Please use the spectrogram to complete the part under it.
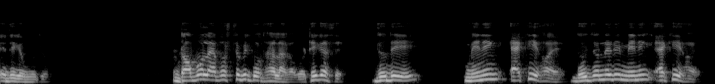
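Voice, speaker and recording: A man's voice: sits high, a little mellow, dull audio. A man teaching an English grammar lesson, constantly checking with his students through short questions.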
